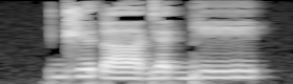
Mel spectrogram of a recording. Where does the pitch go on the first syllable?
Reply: high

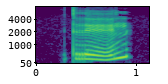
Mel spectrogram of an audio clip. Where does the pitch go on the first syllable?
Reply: rising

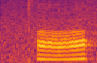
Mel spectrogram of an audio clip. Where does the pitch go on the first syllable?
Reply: rising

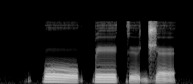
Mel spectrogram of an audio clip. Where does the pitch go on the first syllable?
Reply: falling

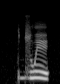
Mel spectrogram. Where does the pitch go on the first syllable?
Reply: falling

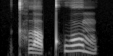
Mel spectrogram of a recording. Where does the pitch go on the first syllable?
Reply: low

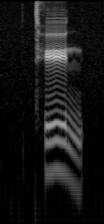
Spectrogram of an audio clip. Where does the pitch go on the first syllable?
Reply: falling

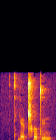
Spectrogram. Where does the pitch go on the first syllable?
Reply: low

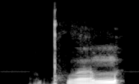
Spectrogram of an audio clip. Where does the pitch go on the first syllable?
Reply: rising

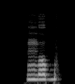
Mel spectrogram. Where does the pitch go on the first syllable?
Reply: high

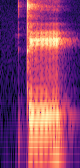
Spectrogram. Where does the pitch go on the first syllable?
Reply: rising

